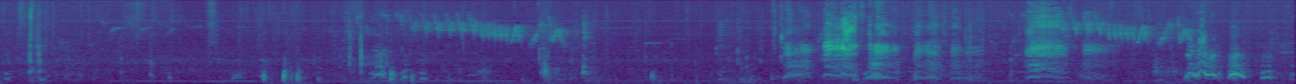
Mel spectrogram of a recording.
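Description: Puppies' paws patter and scrabble on a wooden deck.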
